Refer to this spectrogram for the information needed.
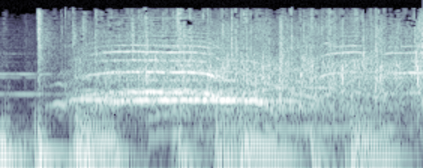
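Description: A loud Toronto crowd claps steadily as Maddie Matheson makes his way on stage, while whoops and high, sustained cheers rise over the applause, keeping up a dense roar for the whole stretch.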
